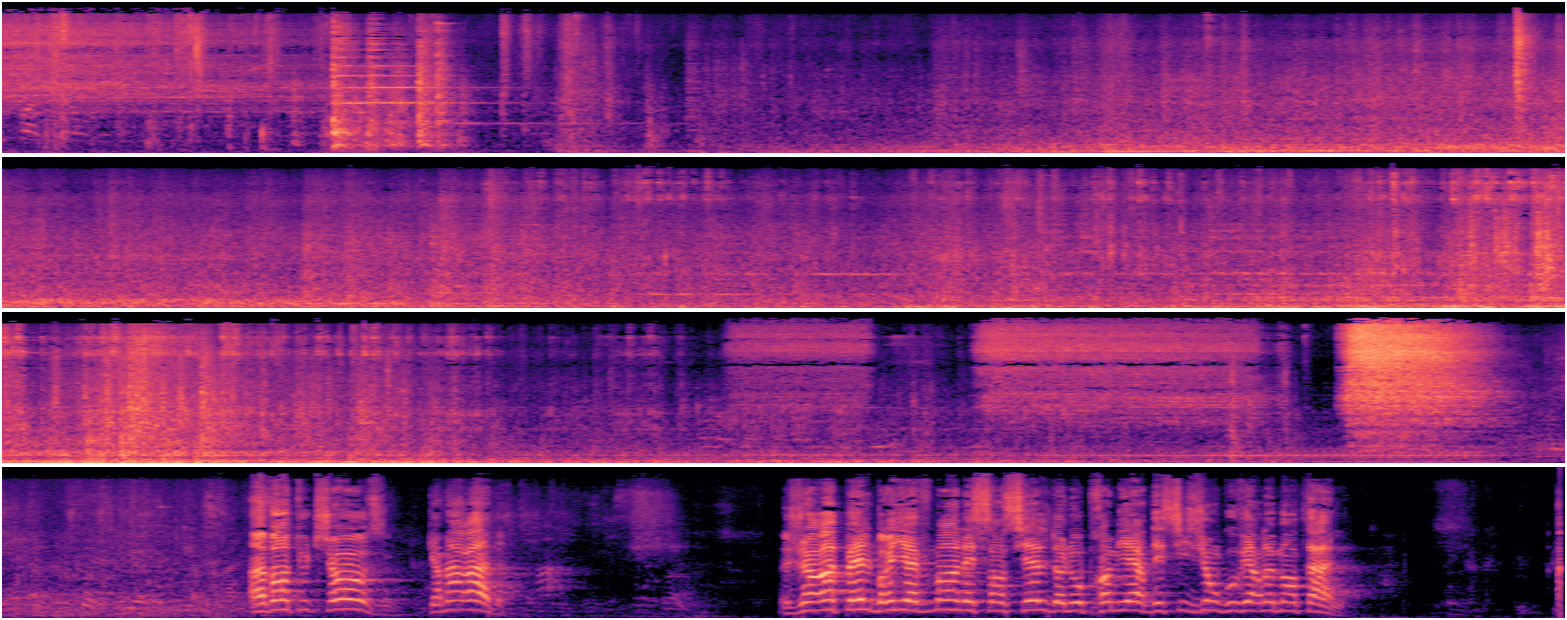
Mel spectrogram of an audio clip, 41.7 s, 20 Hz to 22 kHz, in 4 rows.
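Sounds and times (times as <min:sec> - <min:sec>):
tram rumbling along its rails: 0:00.0 - 0:31.7
speech: 0:33.0 - 0:34.8, 0:36.5 - 0:40.3.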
